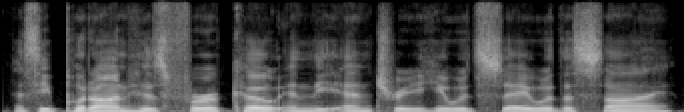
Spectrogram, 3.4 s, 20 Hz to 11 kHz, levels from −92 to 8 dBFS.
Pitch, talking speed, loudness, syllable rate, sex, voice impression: 145 Hz, 280 wpm, -18 LUFS, 5.2 syllables/s, male, masculine, very adult-like, middle-aged, thick, slightly tensed, slightly weak, slightly bright, slightly soft, slightly clear, slightly fluent, slightly cool, slightly intellectual, refreshing, slightly calm, friendly, slightly reassuring, slightly elegant, very kind, slightly modest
